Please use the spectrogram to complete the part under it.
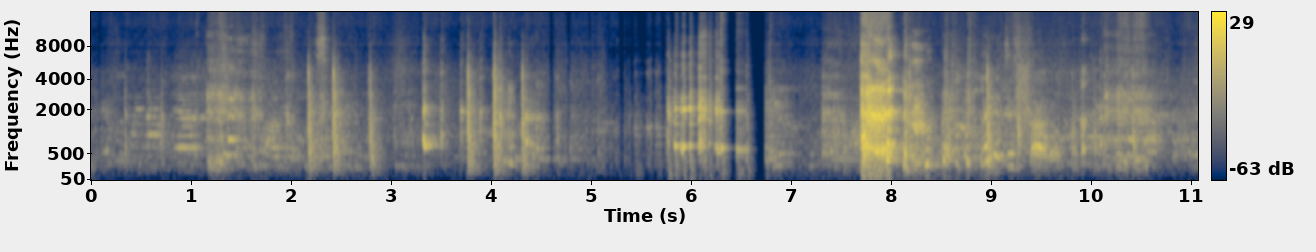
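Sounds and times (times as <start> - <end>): woman coughing: 3.3 - 3.6, 7.7 - 8.9.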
